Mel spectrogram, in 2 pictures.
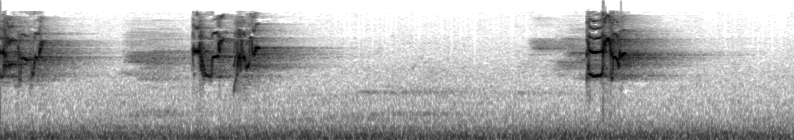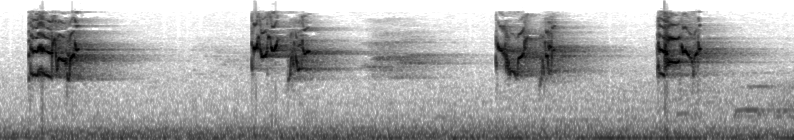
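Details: Lovebird ngekek, meant to prompt other lovebirds to sing: about seven harsh, piercing chirp bursts in eight seconds, some doubled, at an uneven pace, with low background hum.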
